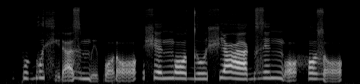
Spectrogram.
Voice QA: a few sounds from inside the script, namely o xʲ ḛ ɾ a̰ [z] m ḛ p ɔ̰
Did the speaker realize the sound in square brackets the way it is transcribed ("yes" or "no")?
yes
